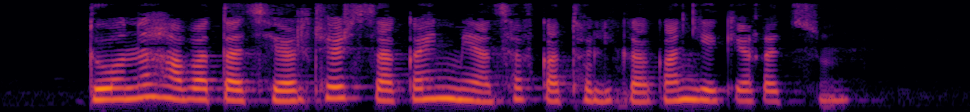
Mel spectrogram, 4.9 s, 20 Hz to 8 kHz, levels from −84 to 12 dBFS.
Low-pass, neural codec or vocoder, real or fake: 7.2 kHz; none; real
